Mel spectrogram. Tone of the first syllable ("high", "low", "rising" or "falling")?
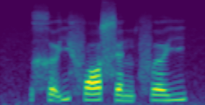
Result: rising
